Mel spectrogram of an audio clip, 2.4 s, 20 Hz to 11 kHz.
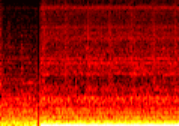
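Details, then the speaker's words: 2002 Toyota Corolla LE Copart rebuild at idle after clearing a cylinder 4 misfire code (coil suspected): steady, even low rumble with no stumble or skipped beats. Running smoothly with no misfire, normal idle. "I cleared the codes no more check engine light the code came up as a number four cylinder misfire so it's probably a coil I'll probably buy all four coils and spark plugs doing mini tune-up and so far it's not misfiring it's running pretty dang good"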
